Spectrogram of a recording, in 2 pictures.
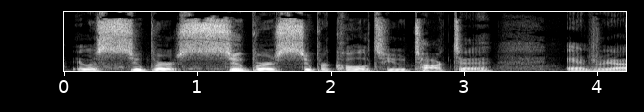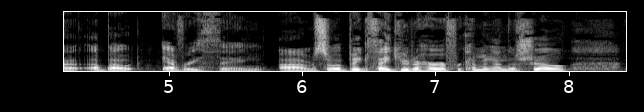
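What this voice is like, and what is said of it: Slightly raspy voice. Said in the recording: “My voice is a little raspy. I've been battling this damn head cold”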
